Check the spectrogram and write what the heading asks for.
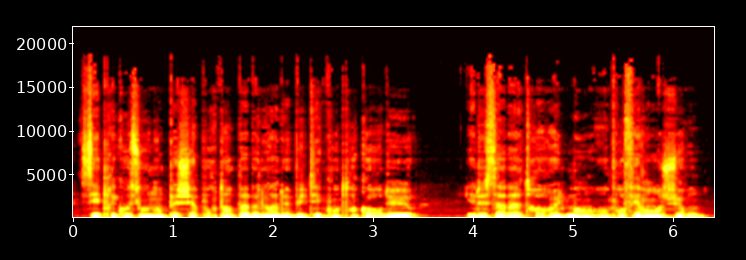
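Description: Low, dark-voiced man narrating. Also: fairly even intonation, normal speed, breathy edge. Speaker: audiobook reader. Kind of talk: scripted audiobook narration.

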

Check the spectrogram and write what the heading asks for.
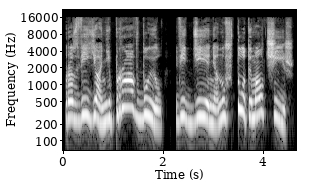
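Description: A woman voicing a squabbling male house cat who whines and shouts complaints, in a storybook reading. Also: a little high, lively intonation, slow. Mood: indignant.

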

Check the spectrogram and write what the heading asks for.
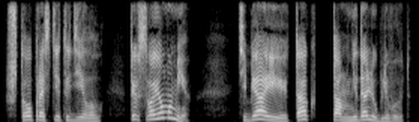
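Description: A woman's voice: fairly high pitch, animated, unhurried, clean tone, no room sound, clean studio sound. A woman voicing a hot-tempered male king who scolds and swears. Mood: angry.

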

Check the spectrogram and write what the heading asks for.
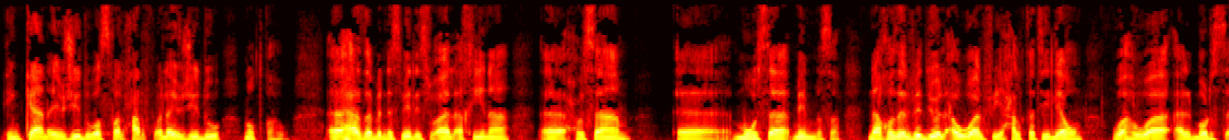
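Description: A man's voice: medium pitch, dark tone. A man teaching Quran recitation on television, explaining and demonstrating letter sounds aloud. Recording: dull lo-fi broadcast audio.

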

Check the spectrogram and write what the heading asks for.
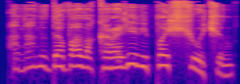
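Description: A woman's voice: fairly high pitch, lively intonation, brisk, dry recording, voice pushed up. Nervous whispering storybook rabbit read by a woman, close dry sound. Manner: anxious, hushed, whispering.

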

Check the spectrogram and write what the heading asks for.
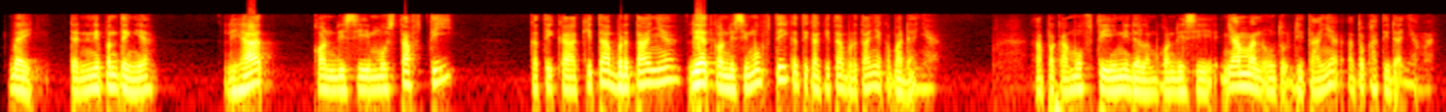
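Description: A man giving a religious study lecture, explaining slowly, repeating key terms and asking listeners rhetorical questions. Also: medium pitch. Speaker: Islamic teacher. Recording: dull lo-fi lecture recording.

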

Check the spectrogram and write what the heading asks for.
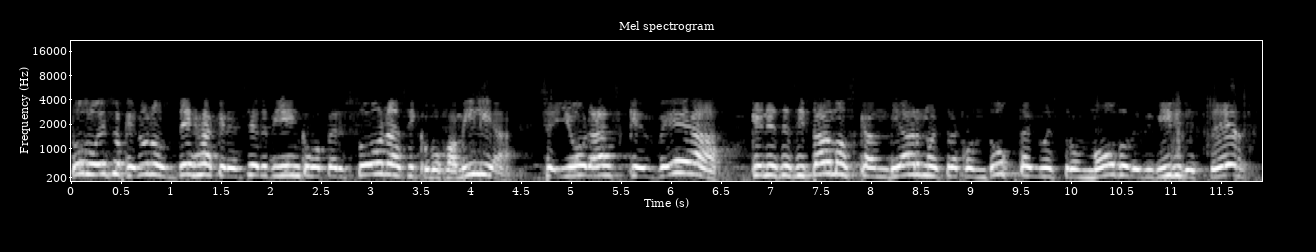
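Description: High-voiced man preaching over a tinny line. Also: unhurried. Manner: fervent preaching, repeated invocations, swings between low and high pitch. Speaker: missionary preacher. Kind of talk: sermon. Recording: tinny phone-like audio.

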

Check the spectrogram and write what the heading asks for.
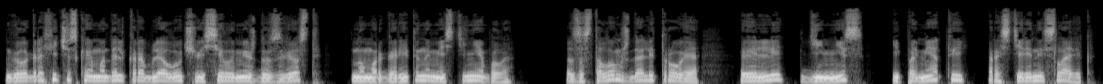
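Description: A man narrating an audiobook in an even, measured reading voice. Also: medium pitch, no room sound, studio quality. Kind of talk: scripted narration.

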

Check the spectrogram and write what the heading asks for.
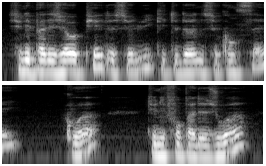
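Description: A crafty old marshal, as a man with a dark, husky voice reads him aloud, coaxing one moment and scolding the next. His voice jumps well above the reader's own low register into sharp, lively outbursts. It is audiobook character acting, cunning and impatient. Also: moderate pace. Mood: exasperated. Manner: wheedling, then scolding in sudden high bursts. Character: scheming old male marshal, sly and impatient.

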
